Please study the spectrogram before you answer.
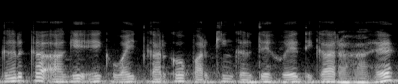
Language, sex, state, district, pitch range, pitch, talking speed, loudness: Hindi, male, Arunachal Pradesh, Lower Dibang Valley, 110-135 Hz, 120 Hz, 195 wpm, -17 LUFS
